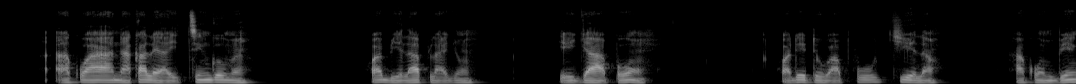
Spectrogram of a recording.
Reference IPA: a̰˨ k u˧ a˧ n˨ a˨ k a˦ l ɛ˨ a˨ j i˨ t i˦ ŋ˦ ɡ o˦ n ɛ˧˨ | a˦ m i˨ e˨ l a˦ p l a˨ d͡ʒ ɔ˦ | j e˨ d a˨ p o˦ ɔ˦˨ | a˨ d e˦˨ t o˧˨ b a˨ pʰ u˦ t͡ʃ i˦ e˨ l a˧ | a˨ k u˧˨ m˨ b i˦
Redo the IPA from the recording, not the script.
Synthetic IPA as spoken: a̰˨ k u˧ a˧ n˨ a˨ k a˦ l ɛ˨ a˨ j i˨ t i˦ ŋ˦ ɡ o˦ m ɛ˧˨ | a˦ b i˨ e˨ l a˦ p l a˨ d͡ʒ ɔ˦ | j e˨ d͡ʒ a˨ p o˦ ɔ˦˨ | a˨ d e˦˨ t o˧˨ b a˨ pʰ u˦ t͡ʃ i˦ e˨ l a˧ | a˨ k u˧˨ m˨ b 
